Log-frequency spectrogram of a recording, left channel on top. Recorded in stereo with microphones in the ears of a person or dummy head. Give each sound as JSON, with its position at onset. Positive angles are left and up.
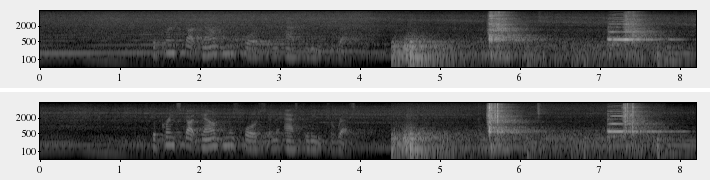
{"t": 1.4, "sound": "a man speaking", "side_deg": -50, "distance_m": 0.5}
{"t": 4.4, "sound": "a camera shutter", "side_deg": -65, "distance_m": 0.9}
{"t": 7.1, "sound": "a doorbell", "side_deg": -85, "distance_m": 3.0}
